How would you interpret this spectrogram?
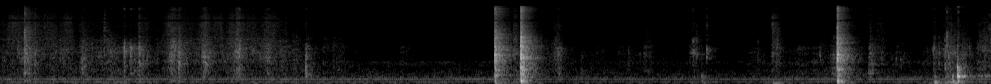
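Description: From start to finish a bright, metallic fizz rides on top of the sound, rising and falling with its level, and its lowest band sits between 8 and 16 kHz at about 14 dB below the signal. This is imaging from sample-and-hold upsampling. The audio appears to have been raised from a 16 kHz rate to 44.1 kHz by repeating each sample without a smoothing filter, so mirrored copies of the spectrum fold upward and run in the opposite direction to any pitch movement.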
